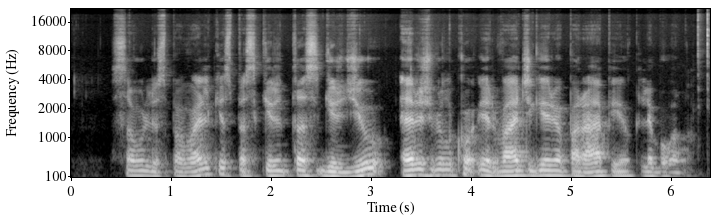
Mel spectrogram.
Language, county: Lithuanian, Šiauliai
